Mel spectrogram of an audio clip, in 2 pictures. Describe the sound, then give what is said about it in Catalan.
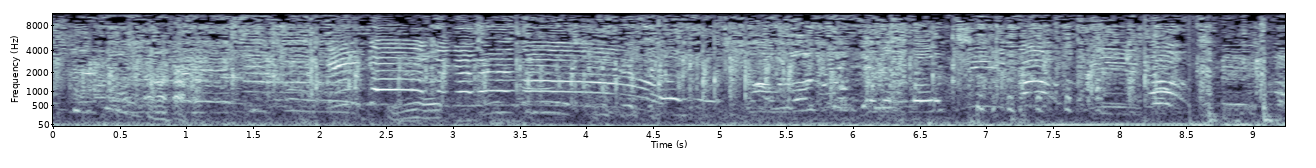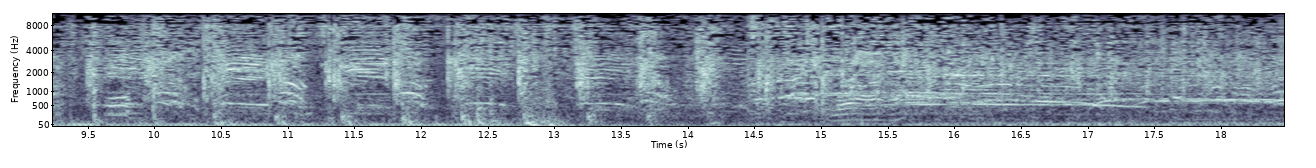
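A crowd of neighbours in Les Planes, Barcelona, cheers and shouts together in a loud, continuous roar, voices overlapping with excited yells and babble that swell and ebb without pause, in a farewell to the retiring driver of bus 118. “És l'emotiu comiat d'uns veïns de les Planes de Barcelona, el conductor de l'autobús 118,”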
